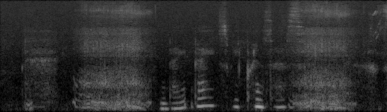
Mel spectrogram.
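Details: Loud snoring from a sleeping girl: two long, rough snoring breaths with short voiced snorts and quiet whispering between them.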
